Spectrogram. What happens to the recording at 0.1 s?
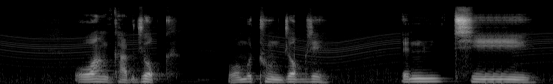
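At 0.1 s the speech carries computer activity noise, present throughout the clip: processor or peripheral load disturbs the audio ground, adding a faint buzzing chirp pulsing around 200 times a second, well below the voice. A spectrogram shows evenly spaced vertical striations and harmonic lines independent of the speech.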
